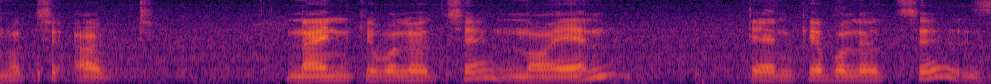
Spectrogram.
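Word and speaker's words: neun: এইটকে বলে হচ্ছে আক্ট, আক্ট, এটা আক্ট, উচ্চারণ হচ্ছে আক্ট। নাইনকে বলে হচ্ছে নয়েন।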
